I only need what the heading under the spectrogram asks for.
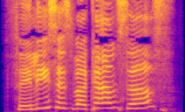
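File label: Holidays Spanish F, female, Spanish; Occasion, event; VoiceBox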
